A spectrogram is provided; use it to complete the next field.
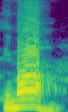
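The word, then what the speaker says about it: इमाः: जैसे यहाँ पे कहीं पे और लिखा होगा, यहाँ पे इसको पढ़ेंगे इमाह, इमाह। बात समझ आ रही है। तो संस्कृत में कुछ उच्चारण पे भी ध्यान देना होता है।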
